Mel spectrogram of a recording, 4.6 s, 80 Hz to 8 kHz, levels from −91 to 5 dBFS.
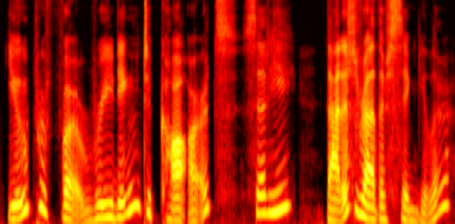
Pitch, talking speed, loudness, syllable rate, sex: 200 Hz, 160 wpm, -20 LUFS, 4.2 syllables/s, female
